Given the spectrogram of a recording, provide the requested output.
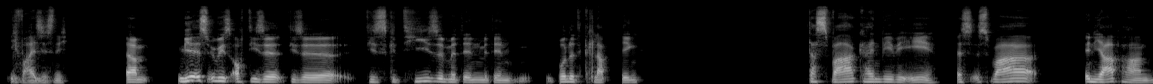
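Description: Measured man, critical podcast talk. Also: mid-range voice. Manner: critical, measured, hesitant with fillers. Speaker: podcast co-host reviewing wrestling. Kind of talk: casual chat.

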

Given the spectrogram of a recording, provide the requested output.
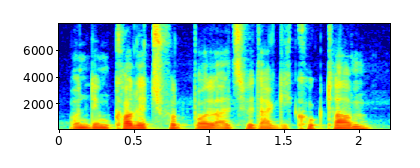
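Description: A man with a German accent co-hosting a football podcast in relaxed casual chat, friendly and easygoing. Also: lowish voice, fast, no echo. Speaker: podcast co-host.

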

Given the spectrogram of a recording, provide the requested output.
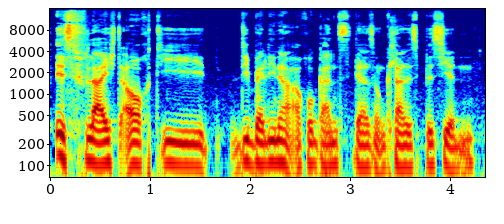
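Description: A man co-hosts a casual podcast, chatting in a light-hearted, anecdotal way. His voice sits low, and the recording is dry and close with no room sound. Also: steady tone, normal speed, a little mellow, no echo. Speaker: podcast co-host.

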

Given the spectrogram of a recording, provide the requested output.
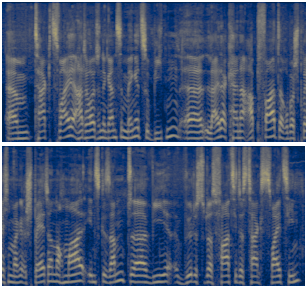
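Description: A man's voice: fairly high pitch, steady tone, normal speed, hardly any pauses, a little mellow, no room sound. A man hosting a sports podcast, talking through results in fluent German with occasional fillers and restarts. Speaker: podcast host.

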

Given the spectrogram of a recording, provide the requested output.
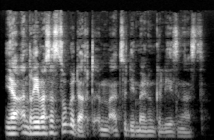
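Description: A man's voice: fairly low pitch, sing-song, quick pace. A man from Germany hosting a casual football podcast and handing questions to his co-hosts. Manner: leads the round, passing questions to co-hosts. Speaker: podcast host.

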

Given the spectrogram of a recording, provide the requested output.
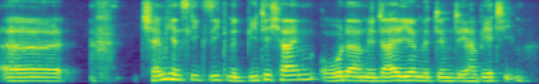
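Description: A man's voice: mid-range voice, steady tone, a little slow, a little mellow. A man interviewing a guest, asking questions with friendly hesitation and fillers. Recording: slightly muffled recording.

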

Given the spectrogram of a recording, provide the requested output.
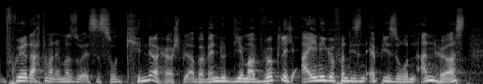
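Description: A young adult man from Germany, partly raised in Dubai, co-hosts a podcast, chatting casually with lots of youth slang and strong opinions. He talks at a racing pace in a warm, medium-pitched, slightly rough voice.

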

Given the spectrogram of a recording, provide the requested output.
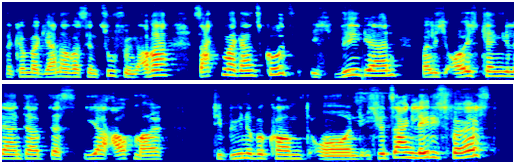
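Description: A man hosts his football talk show in an upbeat, slangy way, tossing in English phrases. His voice sits fairly high for a man. He talks casually and keeps the energy up. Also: moderate pace, pushed and bright. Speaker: podcast host. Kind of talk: casual chat.

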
